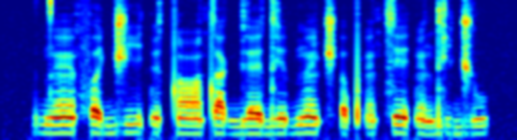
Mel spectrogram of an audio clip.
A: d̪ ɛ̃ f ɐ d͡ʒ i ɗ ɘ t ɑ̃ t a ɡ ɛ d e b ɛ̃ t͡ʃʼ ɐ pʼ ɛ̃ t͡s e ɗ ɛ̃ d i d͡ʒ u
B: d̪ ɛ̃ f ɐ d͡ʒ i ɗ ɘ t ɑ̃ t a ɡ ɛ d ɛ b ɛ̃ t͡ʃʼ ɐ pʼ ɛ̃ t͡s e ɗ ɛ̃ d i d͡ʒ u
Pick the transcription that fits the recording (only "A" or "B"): A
